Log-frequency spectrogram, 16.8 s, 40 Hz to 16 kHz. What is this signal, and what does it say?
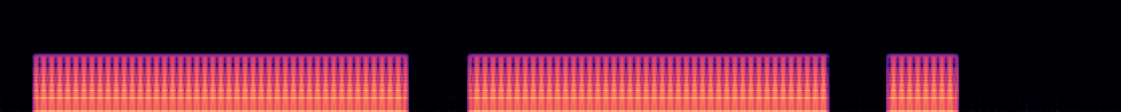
Ship horn signal, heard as a ship's horn, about 80 Hz. 2 long, 1 short. At sea: I intend to overtake on your starboard side.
